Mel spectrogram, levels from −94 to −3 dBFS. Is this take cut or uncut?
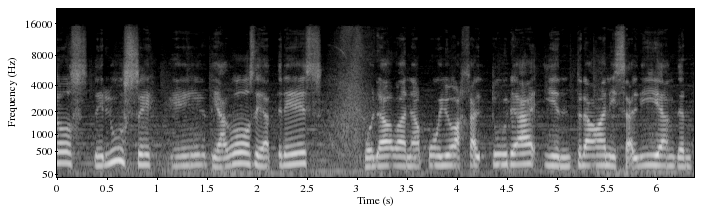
uncut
